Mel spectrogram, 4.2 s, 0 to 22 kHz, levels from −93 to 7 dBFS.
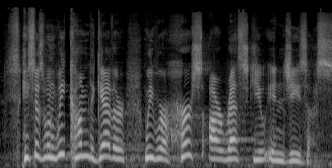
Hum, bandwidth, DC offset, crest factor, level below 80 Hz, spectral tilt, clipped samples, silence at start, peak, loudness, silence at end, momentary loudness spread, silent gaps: none; 18 kHz; under 0.1%; 16 dB; -62 dBFS; -4.5 dB/octave; under 0.1%; 0.1 s; -12 dBFS; -29 LUFS; 0 s; 5 LU; none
